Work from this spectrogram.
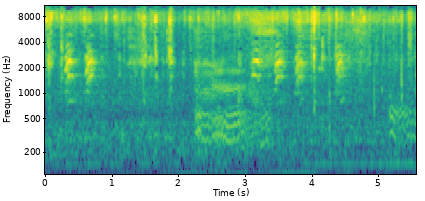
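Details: Puppies from the two litters of Orlanda and Lana make a drawn-out, wavering whine that swells for under a second, among soft scrabbling and rustling of small paws.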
